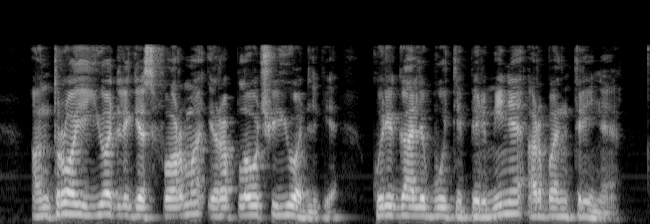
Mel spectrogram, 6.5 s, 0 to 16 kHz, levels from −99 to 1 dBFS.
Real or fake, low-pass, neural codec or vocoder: real; 7.2 kHz; none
